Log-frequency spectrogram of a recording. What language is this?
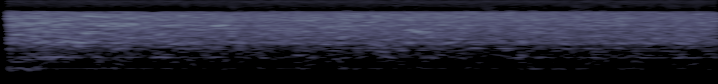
Chinese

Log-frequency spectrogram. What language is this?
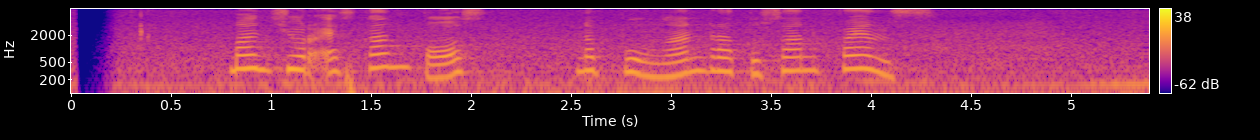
Sundanese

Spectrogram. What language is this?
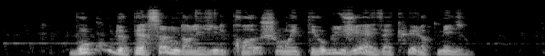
French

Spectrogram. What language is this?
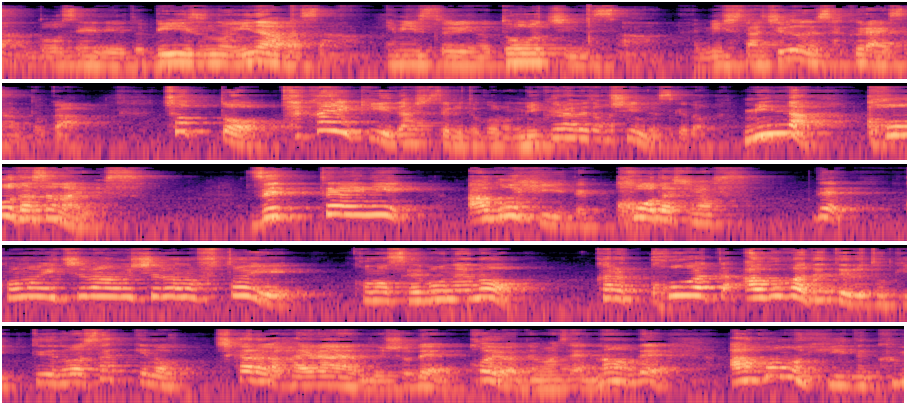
Japanese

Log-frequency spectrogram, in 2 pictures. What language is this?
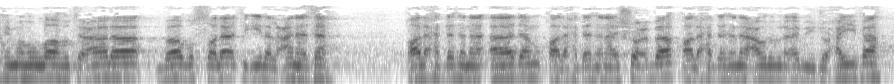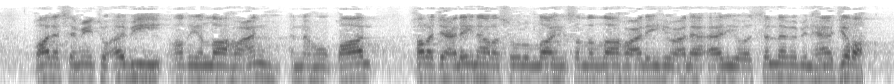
Arabic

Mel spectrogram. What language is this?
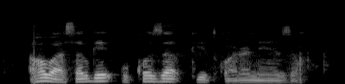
Kinyarwanda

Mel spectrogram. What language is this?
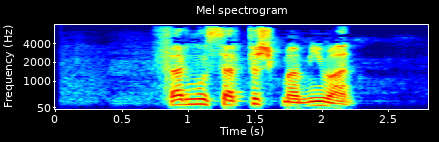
Central Kurdish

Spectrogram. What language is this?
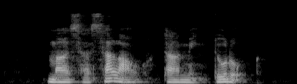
Paiwan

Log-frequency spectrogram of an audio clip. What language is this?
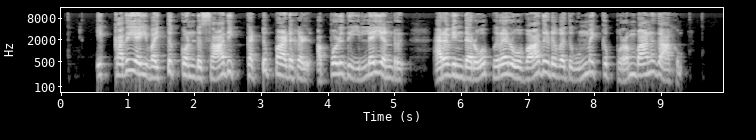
Tamil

